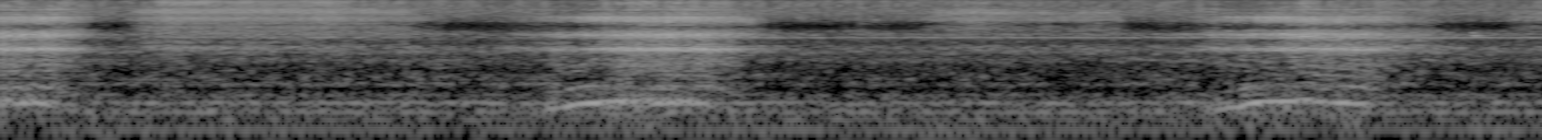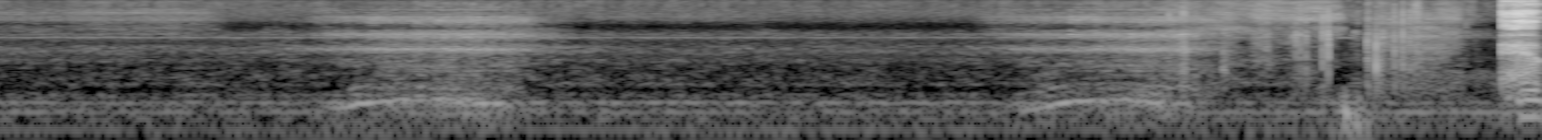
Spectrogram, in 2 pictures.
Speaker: She took a muscle relaxer. She's out like a light. We have some movement. Are you awake? I am. She sounds like a busted chainsaw.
